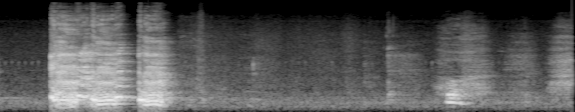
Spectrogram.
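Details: Quick coughing fit in a bathroom: two loud, harsh coughing bursts close together, then quieter gasping breaths in a small echoing room. Eyes watering from gasping for air, with a little spitting.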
